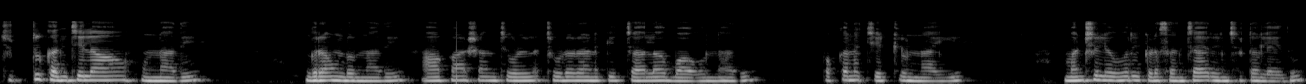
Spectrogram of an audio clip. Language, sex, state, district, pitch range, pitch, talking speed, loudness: Telugu, female, Andhra Pradesh, Anantapur, 170-185 Hz, 180 Hz, 80 wpm, -25 LUFS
